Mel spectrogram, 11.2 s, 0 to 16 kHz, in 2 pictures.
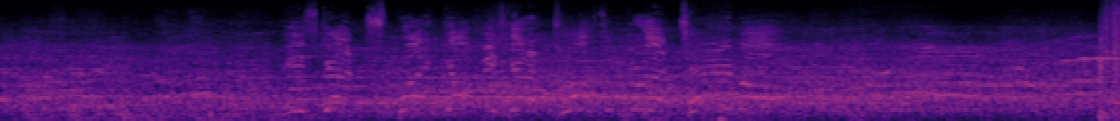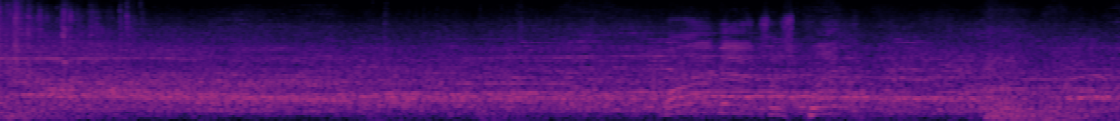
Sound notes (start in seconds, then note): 5.5 crowd vocalizing; 5.5 table crashing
